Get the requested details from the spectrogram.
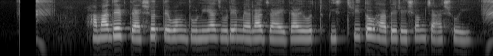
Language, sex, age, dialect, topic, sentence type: Bengali, female, 18-24, Rajbangshi, agriculture, statement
